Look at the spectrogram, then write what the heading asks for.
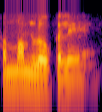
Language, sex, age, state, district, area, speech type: Telugu, male, 30-45, Telangana, Khammam, urban, conversation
